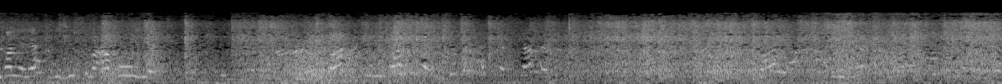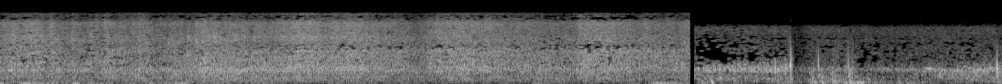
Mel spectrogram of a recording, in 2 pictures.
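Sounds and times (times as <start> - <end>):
torrential rain pouring: 0.0 - 20.0
wind gusting on microphone: 9.2 - 20.0.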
